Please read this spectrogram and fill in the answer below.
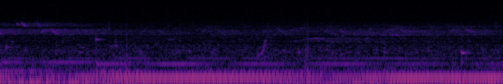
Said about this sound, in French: Les oiseaux chantent.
